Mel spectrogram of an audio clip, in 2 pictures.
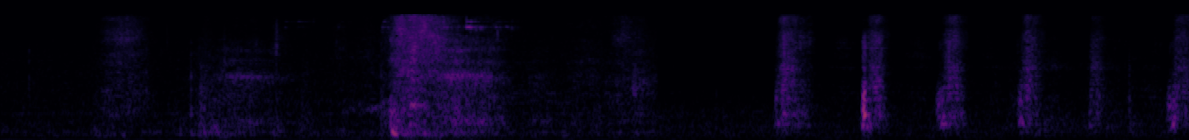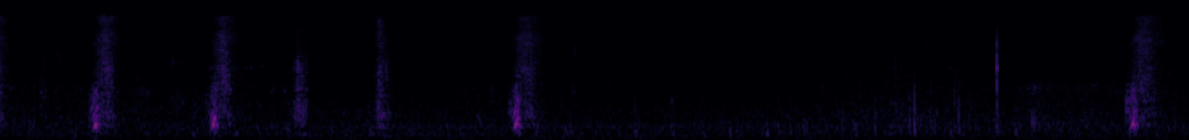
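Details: Dog sneezing on command: one loud burst followed by a run of about a dozen short, sharp, snorting sneezes in a quiet room.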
